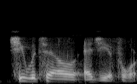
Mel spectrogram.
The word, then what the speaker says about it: Chiwetel Ejiofor: How do you pronounce his name again? Chiwetel Ejiofor.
